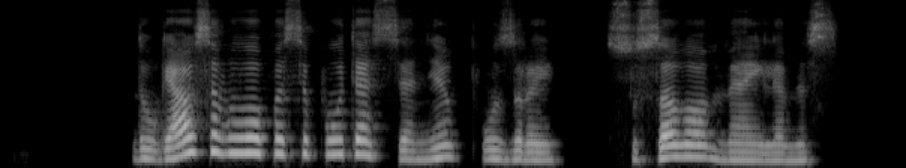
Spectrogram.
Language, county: Lithuanian, Vilnius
